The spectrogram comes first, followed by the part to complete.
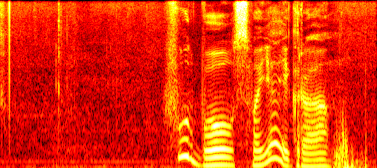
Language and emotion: Russian, sad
